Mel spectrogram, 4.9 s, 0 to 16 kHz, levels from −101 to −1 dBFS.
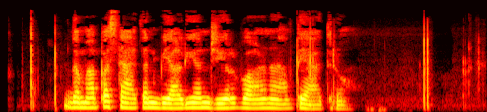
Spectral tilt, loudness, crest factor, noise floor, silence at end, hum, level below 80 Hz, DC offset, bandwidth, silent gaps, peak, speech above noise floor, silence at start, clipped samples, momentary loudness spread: -6 dB/octave; -23 LUFS; 18 dB; -58 dBFS; 1.4 s; none; -68 dBFS; under 0.1%; 11.5 kHz; none; -6 dBFS; 36 dB; 0.3 s; under 0.1%; 15 LU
